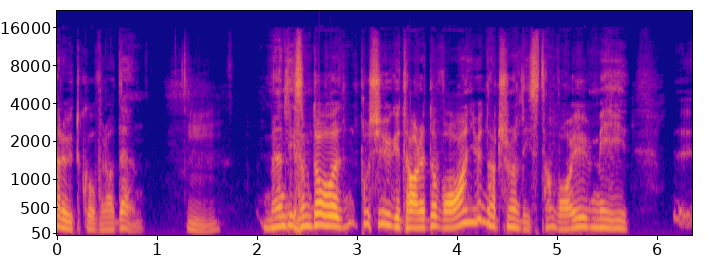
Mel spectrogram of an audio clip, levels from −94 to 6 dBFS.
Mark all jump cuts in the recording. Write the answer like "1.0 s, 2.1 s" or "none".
none

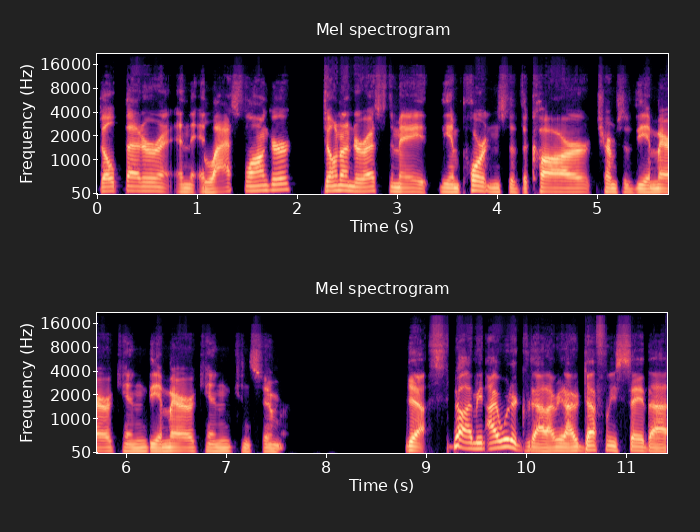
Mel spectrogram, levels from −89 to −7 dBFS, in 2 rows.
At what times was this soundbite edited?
1.1 s, 2.3 s, 5.0 s, 6.3 s, 9.6 s, 10.0 s

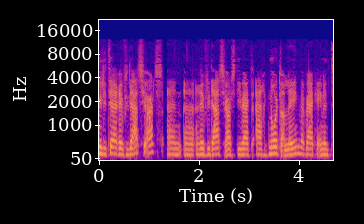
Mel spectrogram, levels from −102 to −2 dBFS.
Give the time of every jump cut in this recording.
none

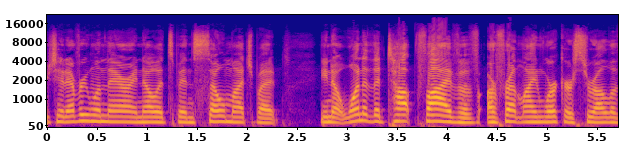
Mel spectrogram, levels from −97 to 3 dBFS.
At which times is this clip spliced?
none

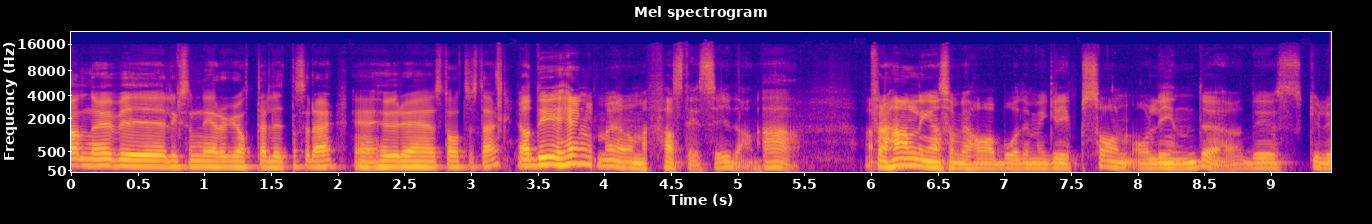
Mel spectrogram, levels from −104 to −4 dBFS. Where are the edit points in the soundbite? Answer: 1.7 s, 2.1 s, 3.3 s, 3.9 s, 4.3 s, 6.0 s

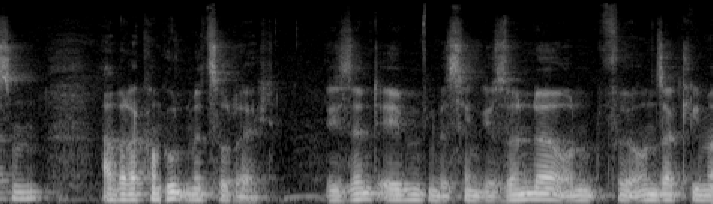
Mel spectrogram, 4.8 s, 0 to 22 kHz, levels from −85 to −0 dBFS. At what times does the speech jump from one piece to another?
1.1 s, 2.8 s

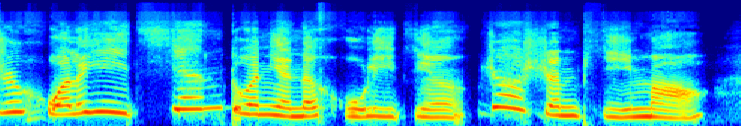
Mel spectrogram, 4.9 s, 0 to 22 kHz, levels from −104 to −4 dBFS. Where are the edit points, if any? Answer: 3.1 s

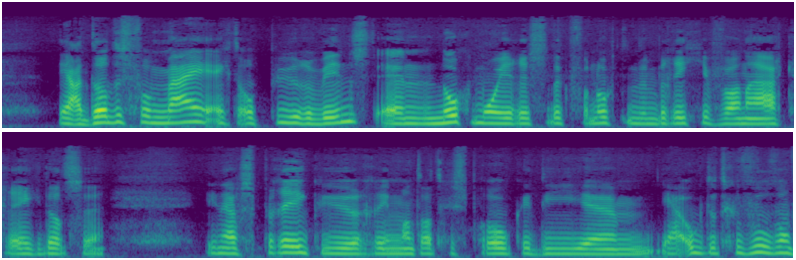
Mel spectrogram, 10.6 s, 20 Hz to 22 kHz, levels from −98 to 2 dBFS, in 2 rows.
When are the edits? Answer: none

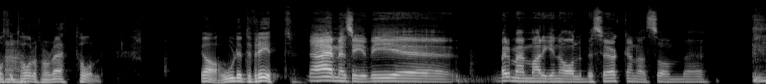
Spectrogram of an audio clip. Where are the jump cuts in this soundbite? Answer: 1.6 s, 3.5 s, 5.0 s

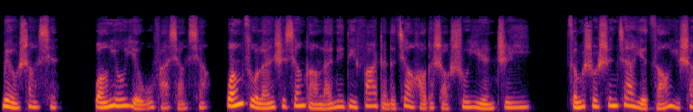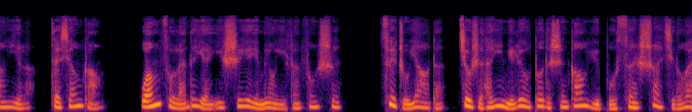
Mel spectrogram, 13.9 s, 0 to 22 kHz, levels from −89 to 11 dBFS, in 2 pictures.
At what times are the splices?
2.2 s, 7.3 s

